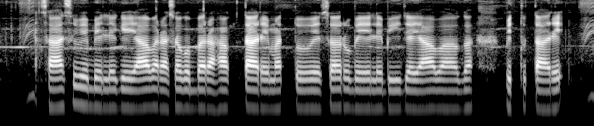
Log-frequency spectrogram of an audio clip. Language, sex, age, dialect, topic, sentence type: Kannada, male, 25-30, Coastal/Dakshin, agriculture, question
